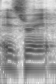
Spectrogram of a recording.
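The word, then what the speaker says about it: Idris Elba: it and of course he's he's voiced by isra Ezra Elba Elba El I get right it's spelled ID RS but everyone always says isra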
